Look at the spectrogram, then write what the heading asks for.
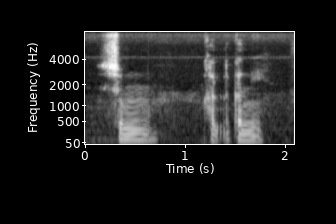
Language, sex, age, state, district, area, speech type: Manipuri, male, 30-45, Manipur, Churachandpur, rural, read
